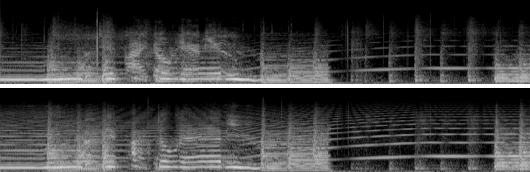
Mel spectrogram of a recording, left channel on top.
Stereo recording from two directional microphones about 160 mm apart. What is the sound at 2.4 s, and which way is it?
Music, 20° right (ahead or behind).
